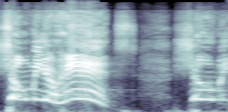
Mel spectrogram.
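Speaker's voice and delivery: very loud, very high-pitched, barked yelling. Retelling body cam footage of an officer ordering a driver, retelling a yelled command. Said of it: "He's yelling at him".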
